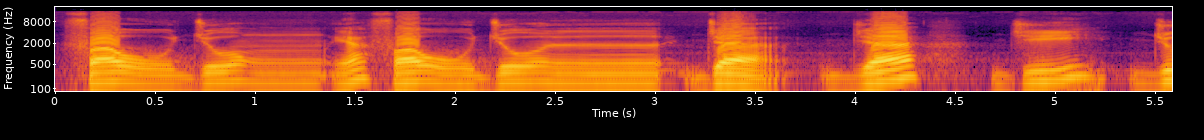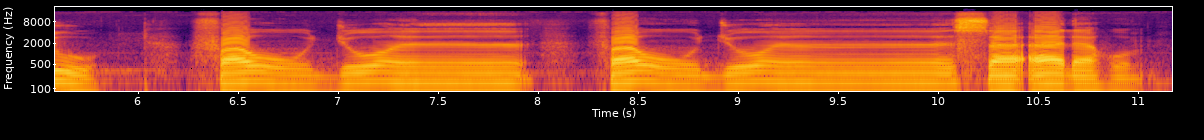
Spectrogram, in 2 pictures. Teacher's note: ada bacaan ikhfa hakiki, yaitu cara bacanya suara junnya samarkan ke huruf sin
